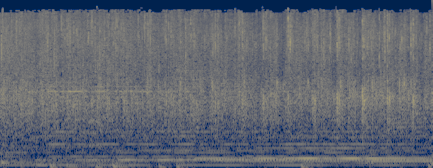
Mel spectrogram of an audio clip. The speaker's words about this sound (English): If you believe in miracles, give the Lord a clap offering right now. Amen.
